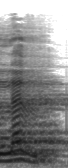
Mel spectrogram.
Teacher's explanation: لام کو ذال کے ساتھ ملا کر پڑھیں گے، یہ بیچ میں الف نہیں پڑھا جائے گا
